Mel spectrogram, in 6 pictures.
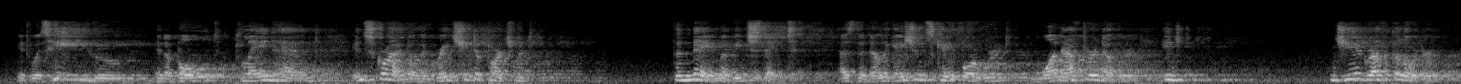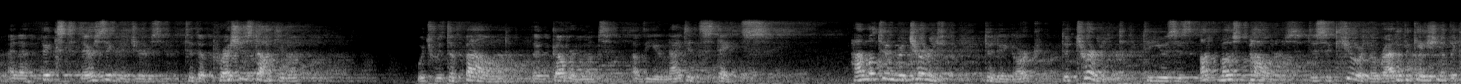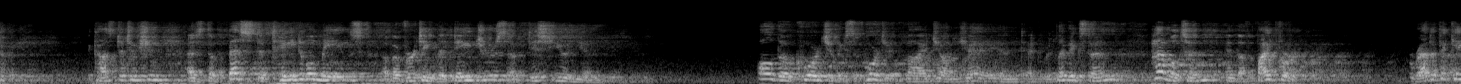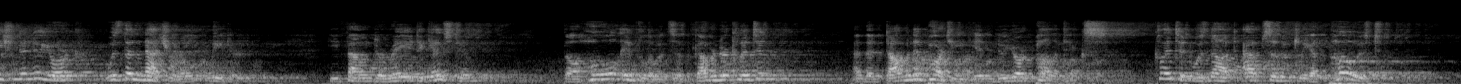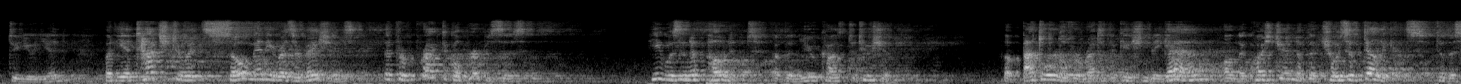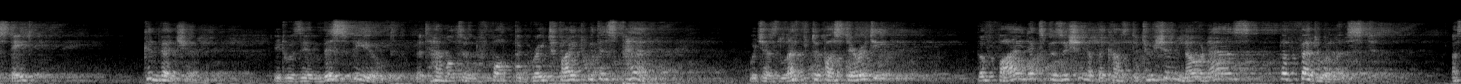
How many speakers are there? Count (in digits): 1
